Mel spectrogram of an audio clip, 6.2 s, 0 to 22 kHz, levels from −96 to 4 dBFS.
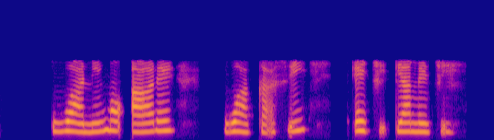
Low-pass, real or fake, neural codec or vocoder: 3.6 kHz; fake; codec, 16 kHz, 4 kbps, FunCodec, trained on Chinese and English, 50 frames a second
